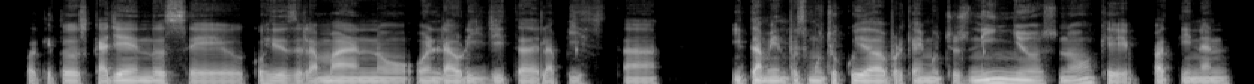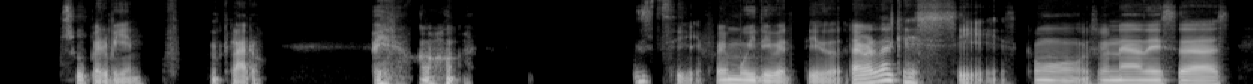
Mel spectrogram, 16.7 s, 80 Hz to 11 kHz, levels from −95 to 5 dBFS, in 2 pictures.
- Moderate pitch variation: No, narrow, 2.1 semitones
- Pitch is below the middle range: Yes, very low, 90 Hz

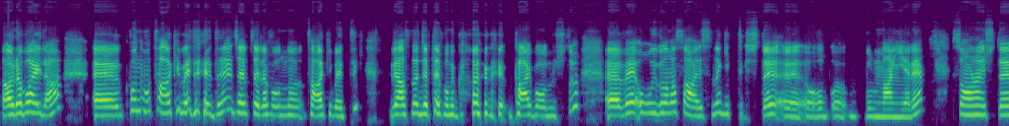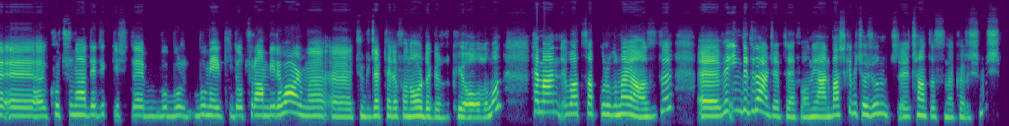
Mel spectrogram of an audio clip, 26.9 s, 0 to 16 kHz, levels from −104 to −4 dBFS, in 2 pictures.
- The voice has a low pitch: No, high, 225 Hz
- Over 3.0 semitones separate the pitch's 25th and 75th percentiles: Yes, average, 4.5 semitones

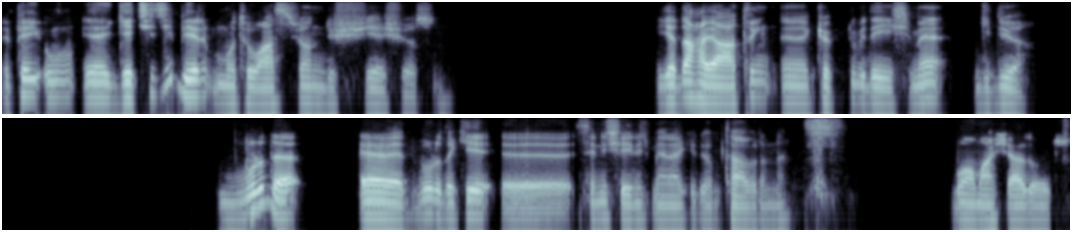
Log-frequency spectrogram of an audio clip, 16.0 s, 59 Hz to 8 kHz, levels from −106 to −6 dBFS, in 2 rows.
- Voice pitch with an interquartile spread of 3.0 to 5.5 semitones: Yes, average, 4.4 semitones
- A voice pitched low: Yes, low, 105 Hz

